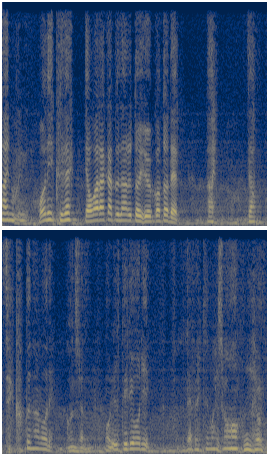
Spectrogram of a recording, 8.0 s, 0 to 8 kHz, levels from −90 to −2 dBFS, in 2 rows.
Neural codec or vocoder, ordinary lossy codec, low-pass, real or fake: codec, 16 kHz, 1 kbps, FunCodec, trained on LibriTTS, 50 frames a second; none; none; fake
